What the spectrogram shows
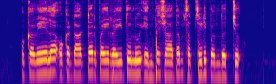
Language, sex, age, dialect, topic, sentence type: Telugu, male, 18-24, Telangana, agriculture, question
